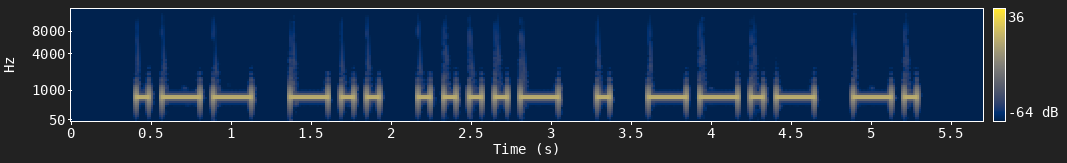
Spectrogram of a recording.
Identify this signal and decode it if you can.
Morse code, heard as a keyed tone, about 16 wpm, 700 Hz. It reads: WD4EQN
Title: USA Call Signs - 6 Characters - Repeated 3x - 15wpm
